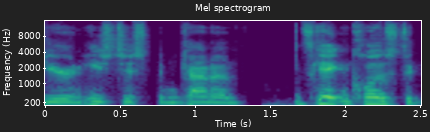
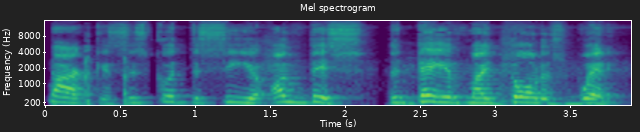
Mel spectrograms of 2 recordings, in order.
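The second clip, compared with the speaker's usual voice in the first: high, loud hammed-up mob boss; mock Jersey mobster; 8 semitones higher, 6 dB louder than usual. Mob father at his daughter's wedding, hammed-up Jersey accent. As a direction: play an indignant godfather, loud and raised in pitch. Put-on northern mobster bit.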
